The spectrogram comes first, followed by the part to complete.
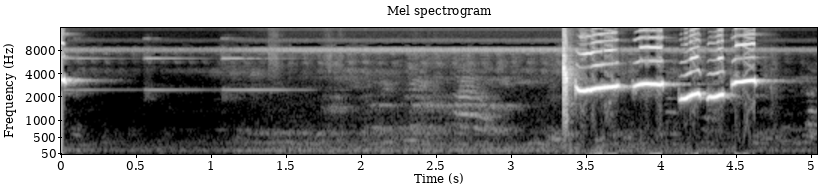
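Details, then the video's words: Female white-rumped shama singing to stir up and provoke male birds into song; after about three seconds of near silence, a short loud burst of clear, rich whistled notes, slightly warbling and rising and falling, lasting under two seconds, with a faint steady high hum. "Murai batu betina gacor ampuh bikin jantan emosi"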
